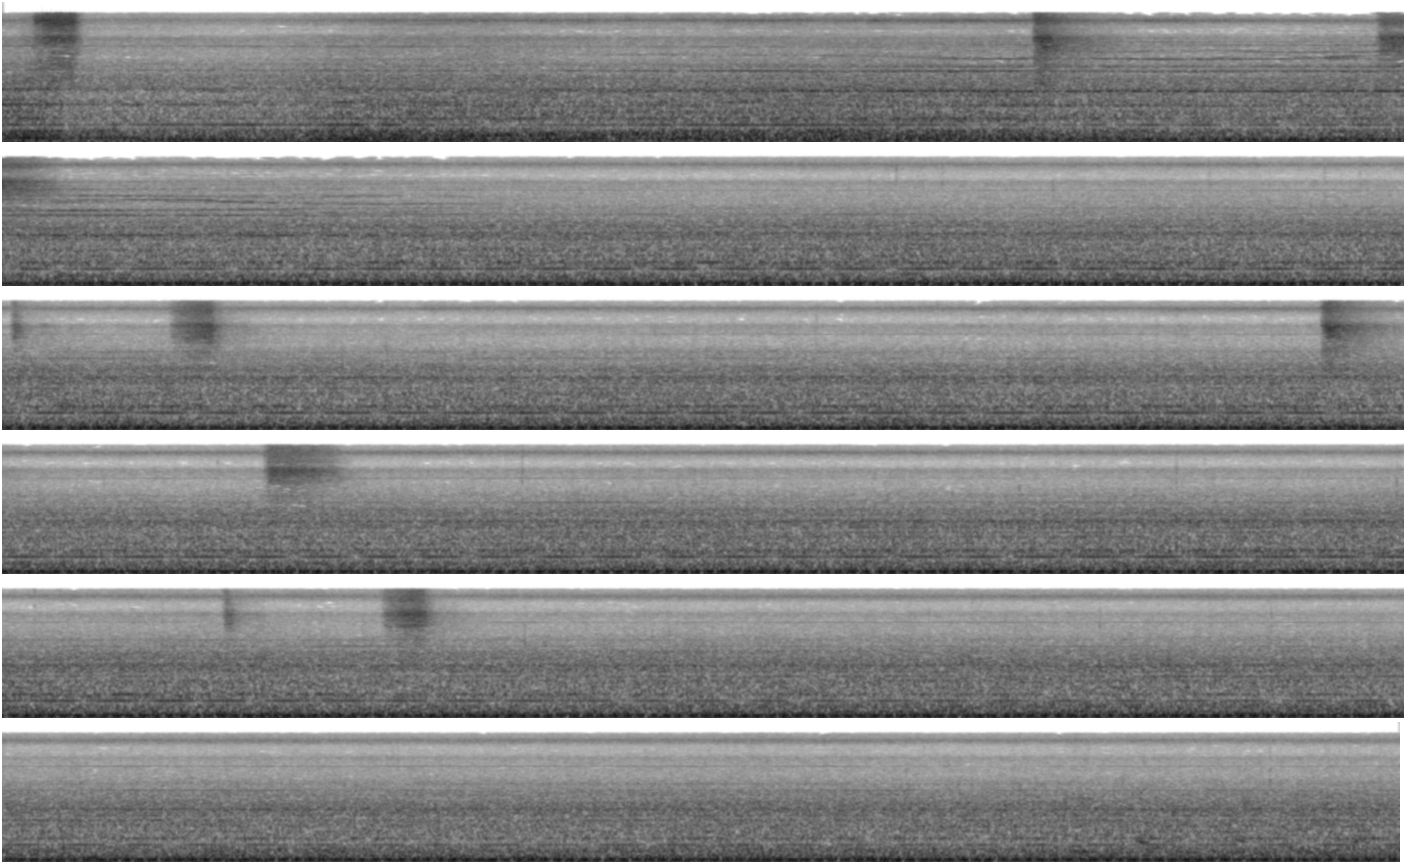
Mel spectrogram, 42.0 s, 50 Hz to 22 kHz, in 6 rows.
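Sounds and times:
air brake hisses: 0:00.0 - 0:00.6, 0:05.1 - 0:08.0, 0:14.1 - 0:15.4, 0:20.6 - 0:21.2, 0:22.3 - 0:22.9, 0:29.1 - 0:30.4
diesel locomotive engine droning: 0:00.0 - 0:42.0.

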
